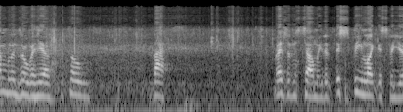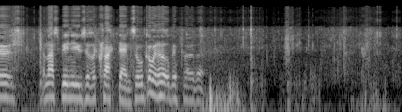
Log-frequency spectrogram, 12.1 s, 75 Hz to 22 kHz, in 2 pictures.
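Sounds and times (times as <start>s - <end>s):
footsteps rustling through dry grass: 0.0s - 12.0s.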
